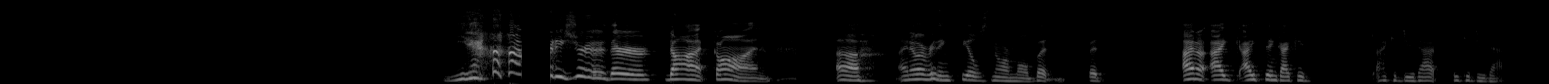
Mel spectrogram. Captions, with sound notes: "Yeah, (chuckles) I'm pretty sure they're not gone. Ah, I know everything feels normal, but, but I don't, I, I think I could, I could do that, we could do that."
